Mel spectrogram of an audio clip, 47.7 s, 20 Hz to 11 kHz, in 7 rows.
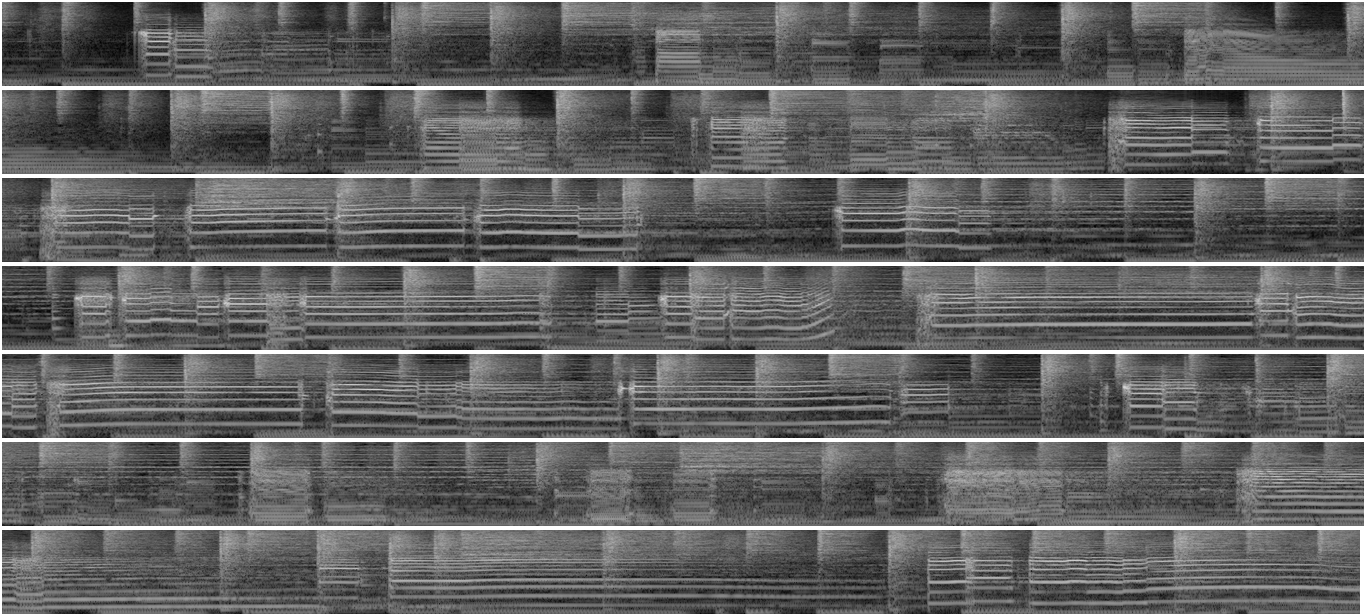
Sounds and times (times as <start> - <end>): Electric guitar: 0.0 - 47.6.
